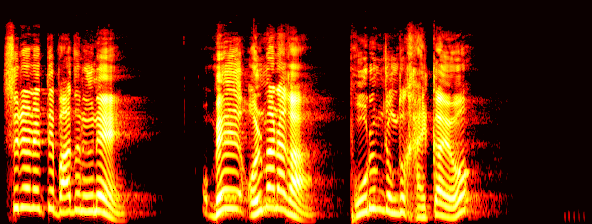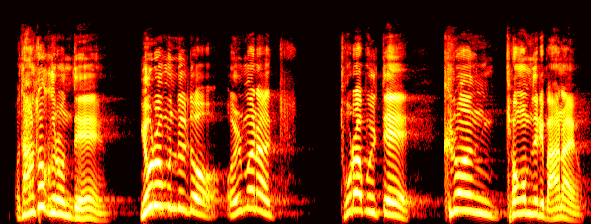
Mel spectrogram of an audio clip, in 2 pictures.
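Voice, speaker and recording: A man with a high voice preaches a youth sermon in a church service. He tells stories from his own life and keeps putting questions to the teens in front of him. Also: measured pace. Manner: animated, asks the teens direct questions. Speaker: youth pastor. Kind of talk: youth sermon with personal storytelling.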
